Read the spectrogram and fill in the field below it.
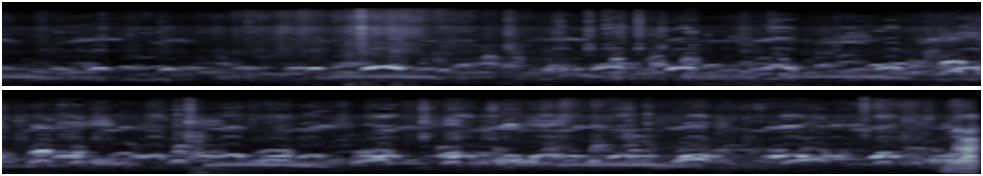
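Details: Koka pigeon breeding pairs with young at a farm coo in a dense, overlapping chorus of rapid, throaty, rolling notes without pause. The thin, high-pitched voice among them is described as a young bird's very thin call.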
